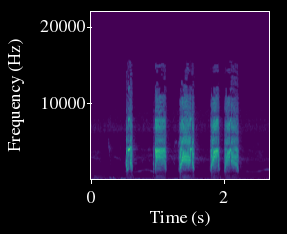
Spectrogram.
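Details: Black francolin giving its harsh contest call: five loud rasping, grating notes spaced about half a second apart, the middle note longest, in a quiet setting.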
